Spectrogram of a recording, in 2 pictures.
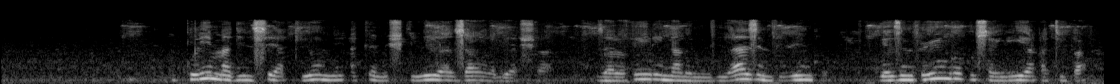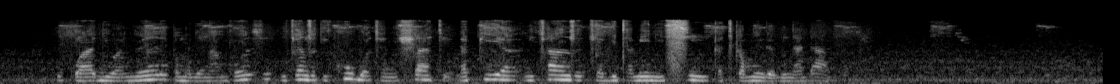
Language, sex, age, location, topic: Swahili, female, 18-24, Dar es Salaam, agriculture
